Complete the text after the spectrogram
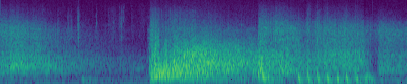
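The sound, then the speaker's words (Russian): Gunfire from a unit shooting down from a hilltop: after a quiet opening, a sudden loud blast of dense firing erupts and keeps roaring, with rapid rattling bursts near the end and no talk. “Отряд Олейникова стреляет по бандеровцам сверху холма.”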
